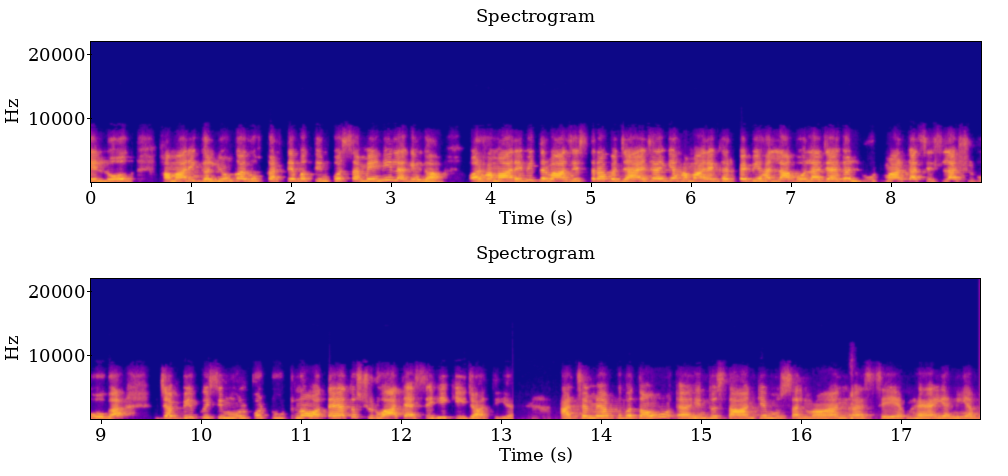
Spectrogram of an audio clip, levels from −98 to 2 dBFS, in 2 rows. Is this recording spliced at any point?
yes; 1 cut; at 13.2 s

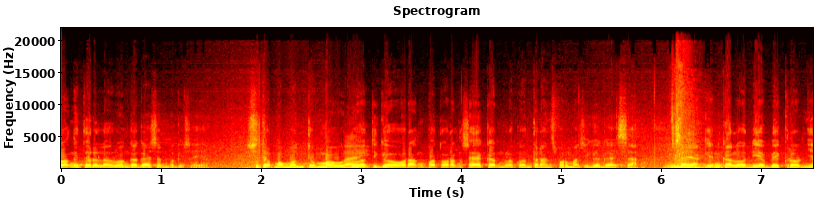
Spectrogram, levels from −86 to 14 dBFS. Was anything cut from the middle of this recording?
yes; 1 cut; at 5.9 s

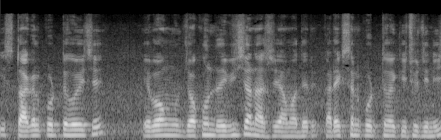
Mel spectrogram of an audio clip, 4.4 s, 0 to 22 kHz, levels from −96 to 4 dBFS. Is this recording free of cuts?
yes; 0 cuts

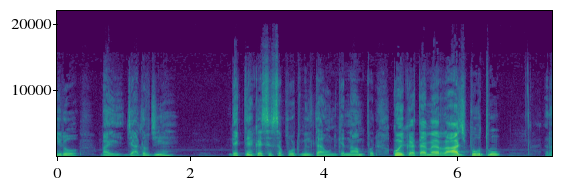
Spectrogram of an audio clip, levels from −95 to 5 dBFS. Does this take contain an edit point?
yes; 1 cut; at 4.8 s

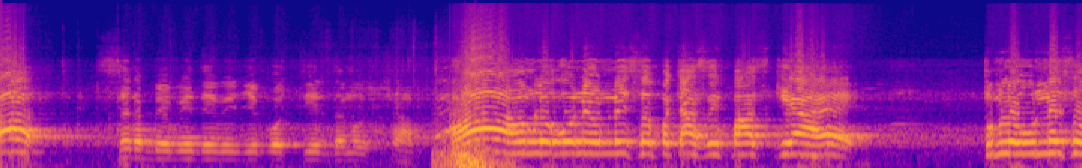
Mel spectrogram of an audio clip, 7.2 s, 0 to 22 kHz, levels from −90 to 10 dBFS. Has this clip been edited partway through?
yes; 1 cut; at 3.0 s

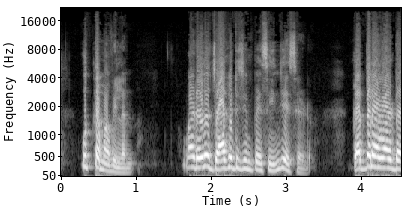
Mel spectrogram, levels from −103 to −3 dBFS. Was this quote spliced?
no; 0 cuts

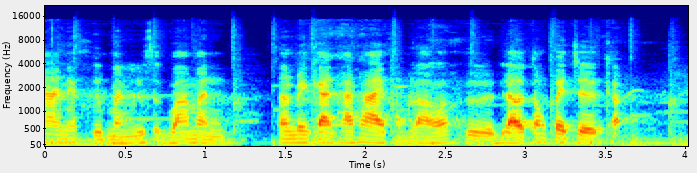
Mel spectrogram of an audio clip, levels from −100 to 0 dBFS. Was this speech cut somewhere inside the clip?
no; 0 cuts

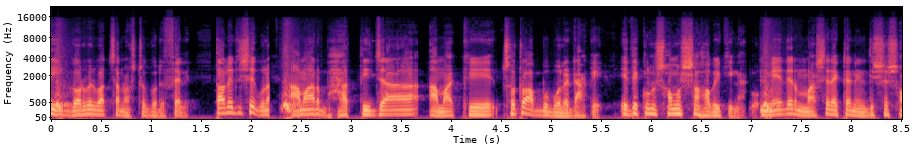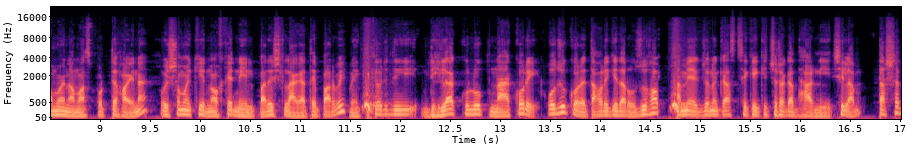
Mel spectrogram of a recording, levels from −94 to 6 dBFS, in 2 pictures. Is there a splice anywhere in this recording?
yes; 4 cuts; at 2.2 s, 7.1 s, 11.7 s, 14.8 s

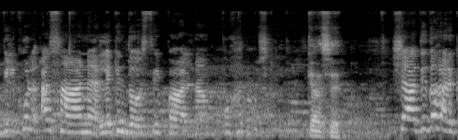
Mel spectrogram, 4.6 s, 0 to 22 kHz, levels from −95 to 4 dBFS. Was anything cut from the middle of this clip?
no; 0 cuts

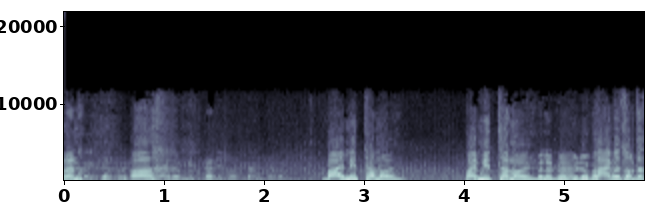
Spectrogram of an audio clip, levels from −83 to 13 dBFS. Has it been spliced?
no; 0 cuts

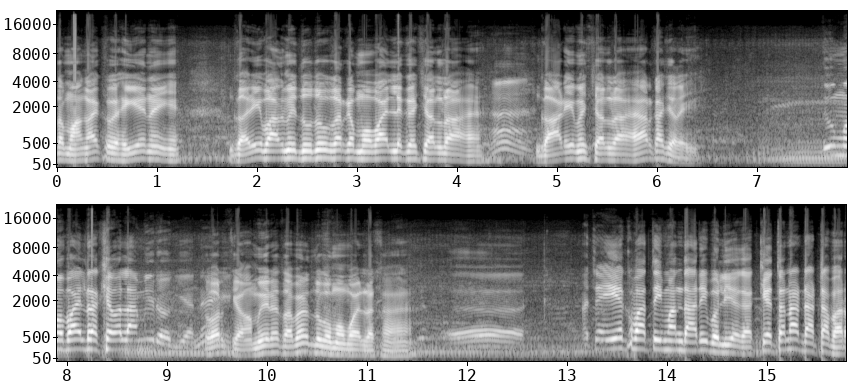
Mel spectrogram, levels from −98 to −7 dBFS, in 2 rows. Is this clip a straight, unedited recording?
yes; 0 cuts

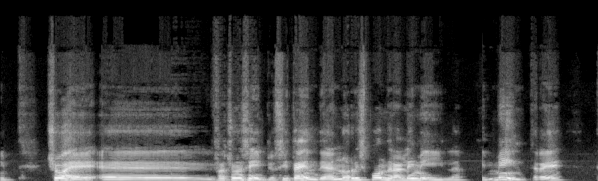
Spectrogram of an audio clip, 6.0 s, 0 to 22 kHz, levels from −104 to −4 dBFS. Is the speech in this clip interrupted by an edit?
yes; 1 cut; at 4.9 s

